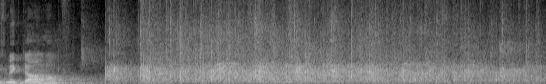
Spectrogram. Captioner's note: audience applauding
